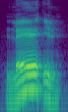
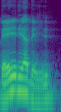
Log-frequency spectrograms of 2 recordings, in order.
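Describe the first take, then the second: First: The word starts with an R sound. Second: The word starts with an N sound. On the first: This is the North Korean style without the initial-sound rule. "북한식으로만 쌤이 써놨어" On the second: This is the standard form with the initial-sound rule.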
